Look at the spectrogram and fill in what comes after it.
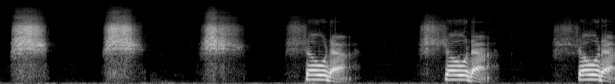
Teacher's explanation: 它是一个轻辅音，只出气不出声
